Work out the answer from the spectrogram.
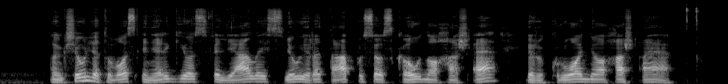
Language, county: Lithuanian, Kaunas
